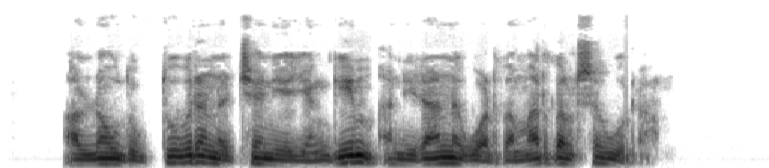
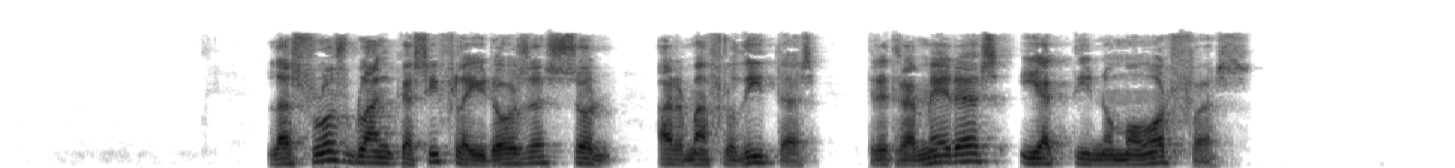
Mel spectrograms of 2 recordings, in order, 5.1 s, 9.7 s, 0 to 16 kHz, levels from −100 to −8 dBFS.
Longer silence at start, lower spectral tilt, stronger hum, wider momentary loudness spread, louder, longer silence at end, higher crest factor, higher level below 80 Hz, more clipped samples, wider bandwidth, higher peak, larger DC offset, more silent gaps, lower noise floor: second, 0.45 s vs 1.8 s; first, -7.5 dB/octave vs -4.5 dB/octave; neither; second, 7 LU vs 10 LU; second, -23 LUFS vs -18 LUFS; second, 0.75 s vs 1.4 s; about the same, 16 dB vs 18 dB; second, -68 dBFS vs -52 dBFS; neither; first, 10.5 kHz vs 7.8 kHz; second, -8 dBFS vs -2 dBFS; neither; neither; about the same, under -90 dBFS vs under -90 dBFS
